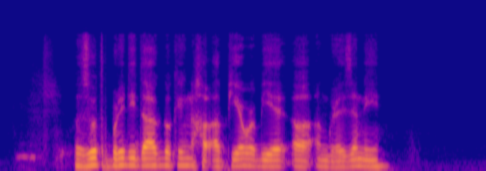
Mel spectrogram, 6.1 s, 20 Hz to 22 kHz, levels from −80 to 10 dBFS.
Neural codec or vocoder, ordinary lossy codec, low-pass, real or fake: codec, 16 kHz in and 24 kHz out, 0.9 kbps, LongCat-Audio-Codec, four codebook decoder; Opus, 64 kbps; 10.8 kHz; fake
